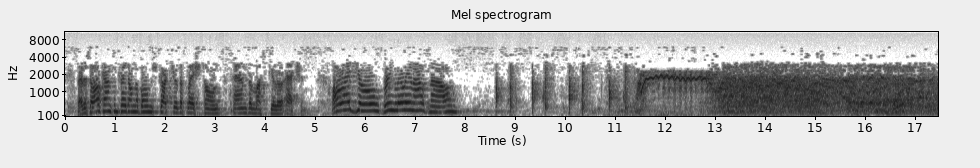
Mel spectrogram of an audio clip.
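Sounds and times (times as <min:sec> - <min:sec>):
speech: 0:00.2 - 0:08.0
crowd noise and laughter: 0:08.1 - 0:17.4
rhythmic knocks: 0:08.6 - 0:11.4
horse whinnying: 0:11.4 - 0:13.1.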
